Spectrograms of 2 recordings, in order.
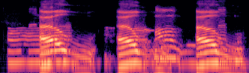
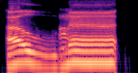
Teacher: Huruf ghin atau huruf ro memiliki makhraj dari tenggorokan bagian atas.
